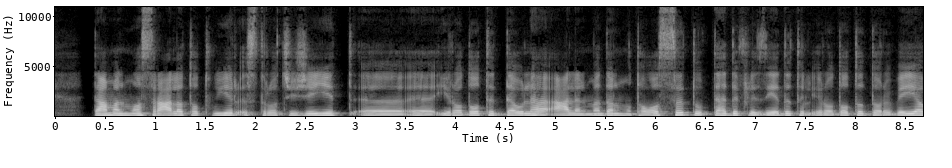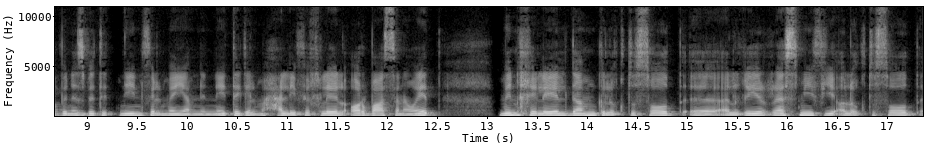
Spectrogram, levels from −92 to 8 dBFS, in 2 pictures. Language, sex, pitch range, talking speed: Arabic, female, 150-175 Hz, 105 wpm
